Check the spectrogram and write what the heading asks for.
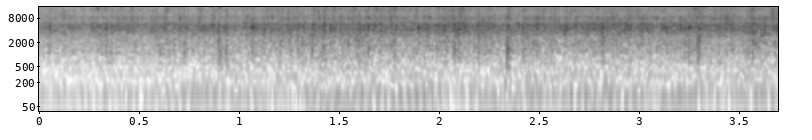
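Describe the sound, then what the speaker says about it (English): Spinach sizzles and fries steadily in a hot pan over high heat, a close, continuous hiss and crackle with no voices. "really important to give it a nice fry, especially the spinach, on a high heat"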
